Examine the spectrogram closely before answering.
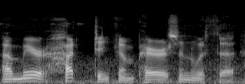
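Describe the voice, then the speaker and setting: A man reading a classic story aloud as scripted narration, with deliberate phrasing and dramatic emphasis. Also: lowish voice, animated, sharp tone, slight background noise. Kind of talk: scripted audiobook-style narration.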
